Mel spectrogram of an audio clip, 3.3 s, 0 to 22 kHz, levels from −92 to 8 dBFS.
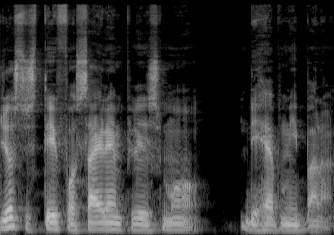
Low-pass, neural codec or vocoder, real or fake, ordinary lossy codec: none; none; real; none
